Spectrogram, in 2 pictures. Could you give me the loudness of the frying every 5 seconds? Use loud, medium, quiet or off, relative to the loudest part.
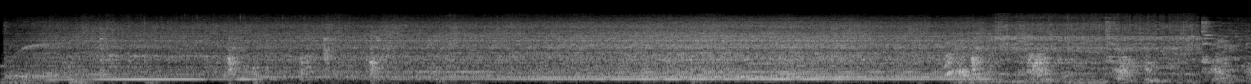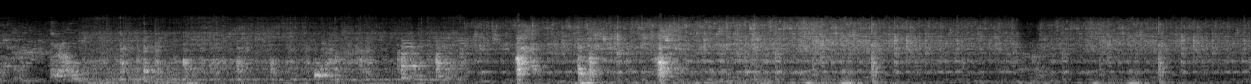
medium, loud, loud, loud, loud.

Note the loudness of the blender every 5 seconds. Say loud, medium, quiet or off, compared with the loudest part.
medium, loud, medium, off, off.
